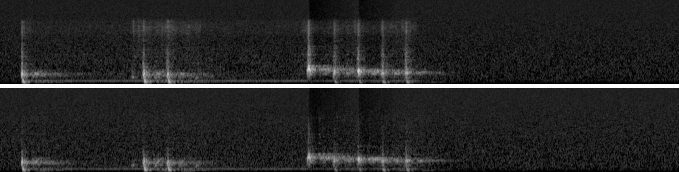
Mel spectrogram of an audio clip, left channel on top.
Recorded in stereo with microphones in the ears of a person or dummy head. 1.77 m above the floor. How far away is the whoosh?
About 1.6 m.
